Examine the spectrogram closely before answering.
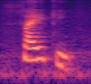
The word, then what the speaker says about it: psyche: Psychology, psyche. Pa is silent in these two words.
